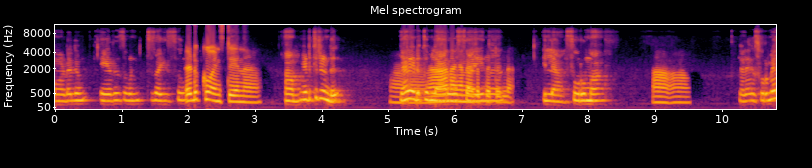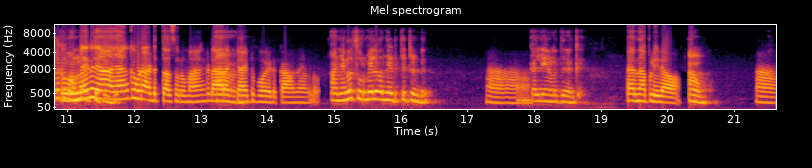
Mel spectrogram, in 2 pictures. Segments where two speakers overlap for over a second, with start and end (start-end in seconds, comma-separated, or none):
5.2-6.6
